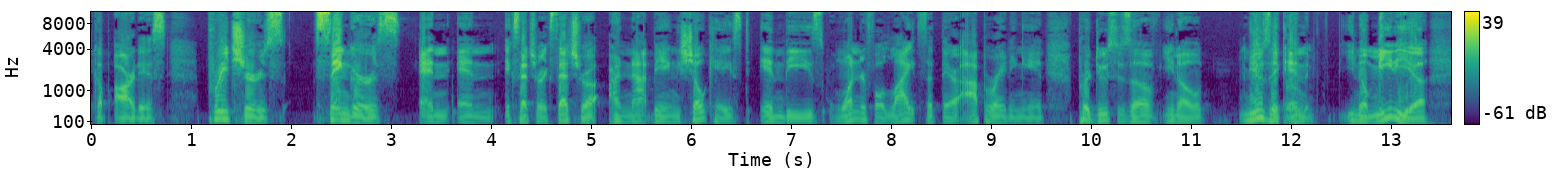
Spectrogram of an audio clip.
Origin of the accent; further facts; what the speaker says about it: Toledo, Ohio, United States; also born or lived in Detroit; I came from Northwest Ohio, Southeast Michigan. Mm. Yeah, you know, started in Toledo, Ohio, and then Southeast Michigan, Detroit, of course.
